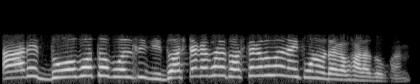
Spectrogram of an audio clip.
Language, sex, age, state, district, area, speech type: Bengali, female, 18-30, West Bengal, Darjeeling, rural, conversation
